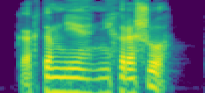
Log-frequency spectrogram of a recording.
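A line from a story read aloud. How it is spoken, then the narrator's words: Muttering. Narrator (Russian): пробормотал я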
